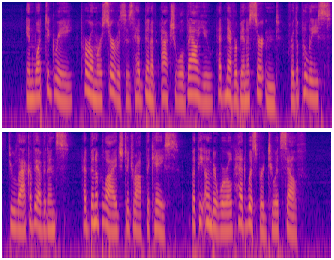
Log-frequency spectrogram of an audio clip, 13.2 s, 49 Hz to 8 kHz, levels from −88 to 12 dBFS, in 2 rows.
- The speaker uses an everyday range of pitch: Yes, average, 3.7 semitones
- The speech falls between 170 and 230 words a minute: No, average, 160 wpm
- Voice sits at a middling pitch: Yes, medium, 160 Hz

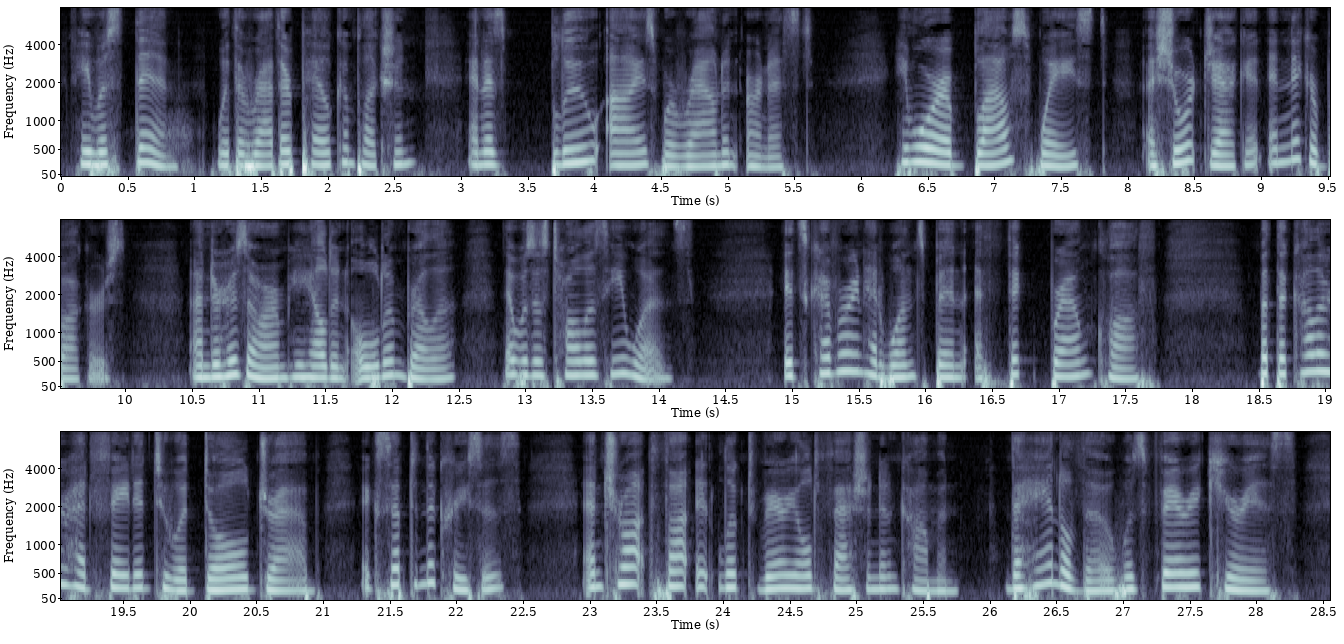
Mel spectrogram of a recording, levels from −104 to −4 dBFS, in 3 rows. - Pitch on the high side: Yes, high, 220 Hz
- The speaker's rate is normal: Yes, average, 165 wpm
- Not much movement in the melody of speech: No, average, 3.8 semitones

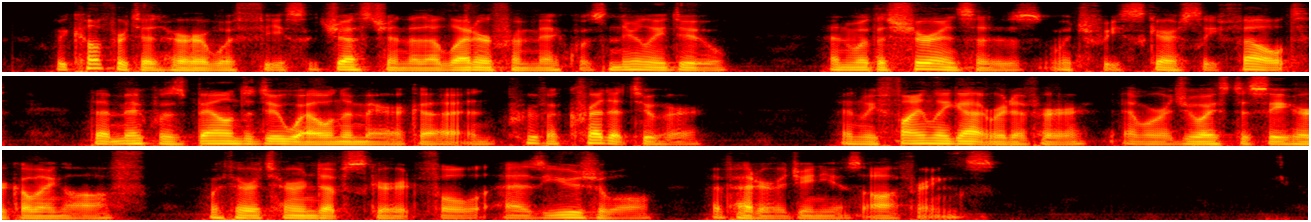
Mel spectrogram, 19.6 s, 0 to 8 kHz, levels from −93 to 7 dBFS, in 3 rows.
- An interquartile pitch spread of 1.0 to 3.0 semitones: Yes, narrow, 2.4 semitones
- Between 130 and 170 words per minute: No, average, 190 wpm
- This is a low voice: Yes, very low, 95 Hz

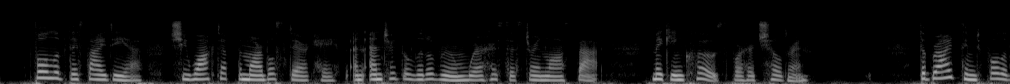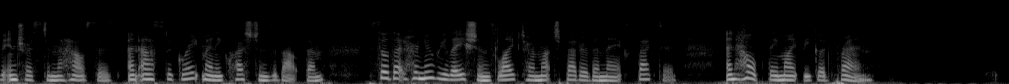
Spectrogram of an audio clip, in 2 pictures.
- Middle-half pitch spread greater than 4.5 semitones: No, average, 3.5 semitones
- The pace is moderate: Yes, average, 185 wpm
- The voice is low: No, high, 215 Hz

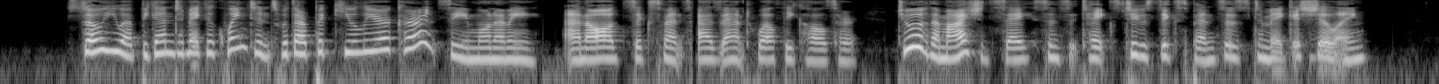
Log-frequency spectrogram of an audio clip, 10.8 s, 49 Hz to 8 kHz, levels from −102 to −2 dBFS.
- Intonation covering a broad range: Yes, wide, 6.6 semitones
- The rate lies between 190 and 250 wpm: Yes, average, 200 wpm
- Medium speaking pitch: No, high, 245 Hz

